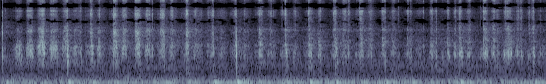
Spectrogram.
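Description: A hand scrapes the coating of a flat paper Aranha da Sorte scratch card with the edge of a red and gold token. It makes a steady run of quick, dry, raspy scratching strokes over a low rumbling undertone, in an uneven rhythm.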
